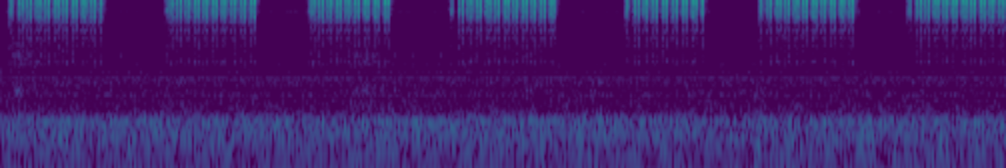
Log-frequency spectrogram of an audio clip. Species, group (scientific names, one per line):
Broughtonia domogledi
Orthoptera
